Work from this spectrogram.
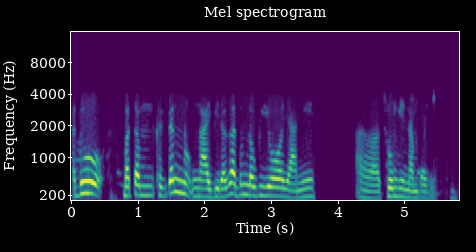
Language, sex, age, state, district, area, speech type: Manipuri, female, 45-60, Manipur, Kakching, rural, conversation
